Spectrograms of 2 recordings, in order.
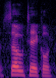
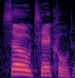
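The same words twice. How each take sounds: First: Said in the usual way. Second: Slow, savoring "so tickled"; drawn-out so tickled. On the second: Real, not acted. Maker delighted at his finished wedding wands, slow.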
